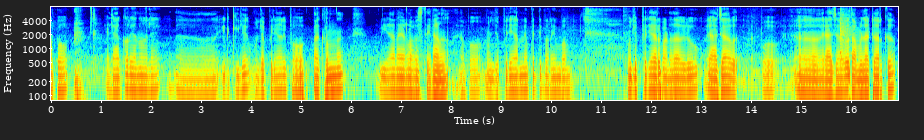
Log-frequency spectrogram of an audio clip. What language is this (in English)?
Malayalam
